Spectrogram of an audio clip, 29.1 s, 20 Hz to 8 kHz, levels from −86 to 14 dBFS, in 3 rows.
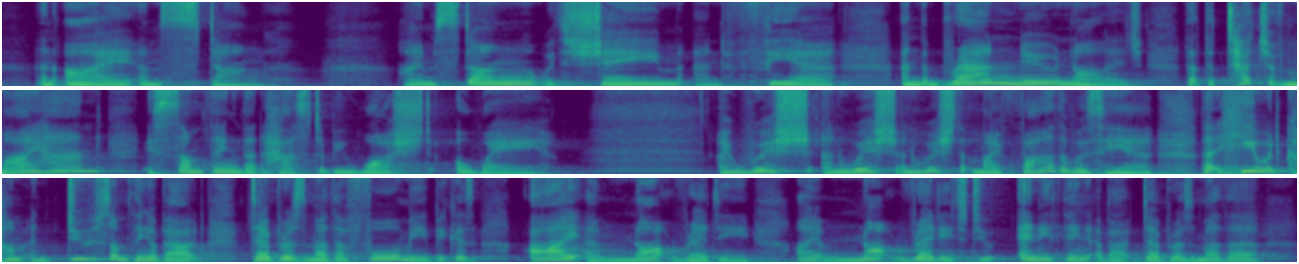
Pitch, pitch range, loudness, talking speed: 235 Hz, 205-255 Hz, -19 LUFS, 140 wpm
